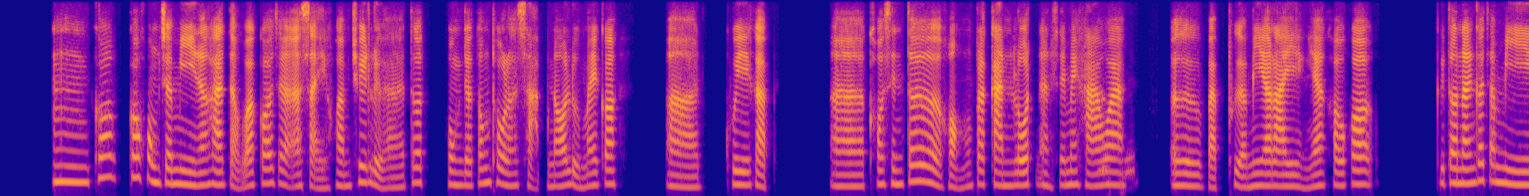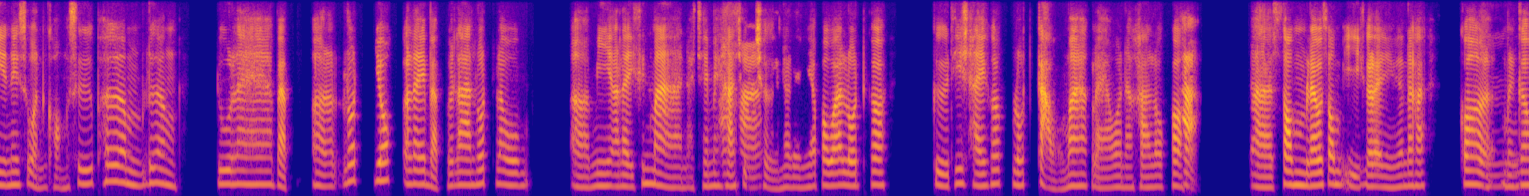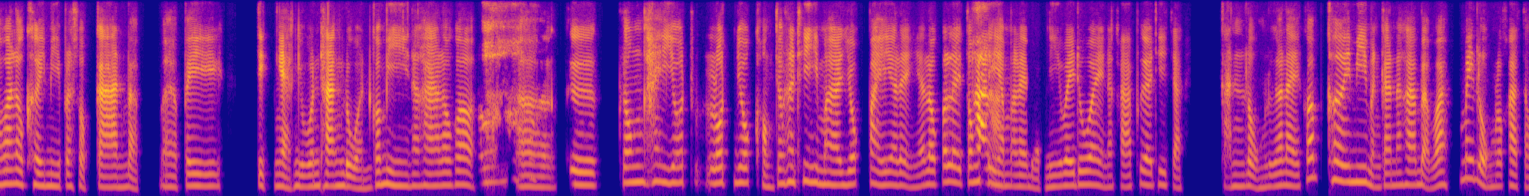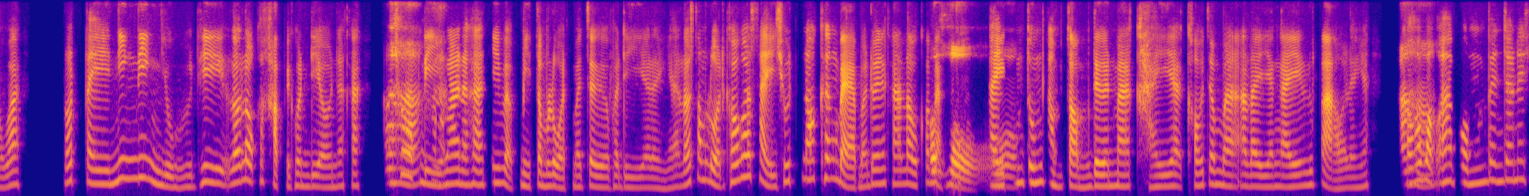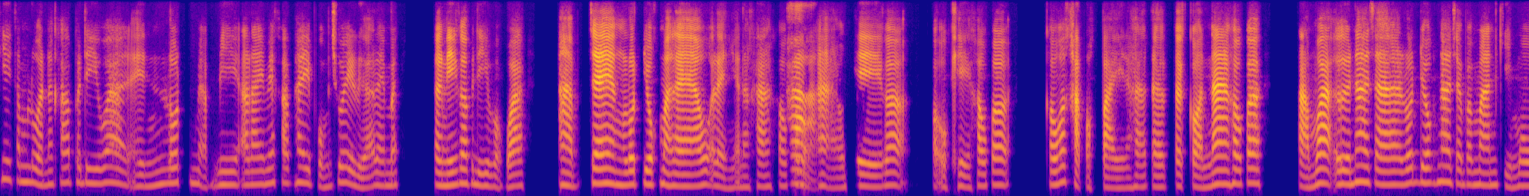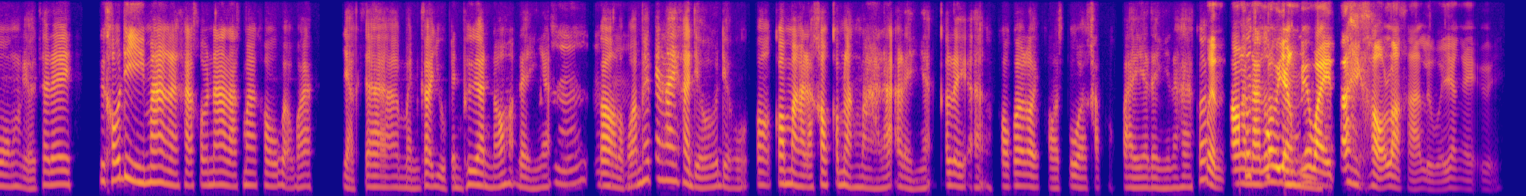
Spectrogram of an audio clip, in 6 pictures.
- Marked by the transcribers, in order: laughing while speaking: "เจ้าหน้าที่"; laughing while speaking: "อ๋อ"; other background noise; laughing while speaking: "เขา"
- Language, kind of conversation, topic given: Thai, podcast, การหลงทางเคยสอนอะไรคุณบ้าง?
